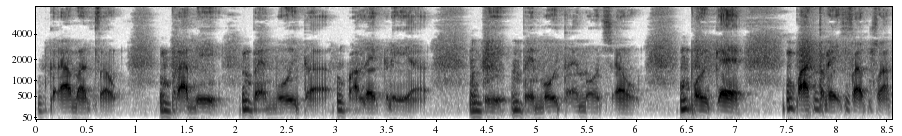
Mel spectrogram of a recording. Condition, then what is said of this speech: Throat cancer. E hoje, graças a Deus e graças à Fonoaudiologia, eu estou falando com voz esofágica.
